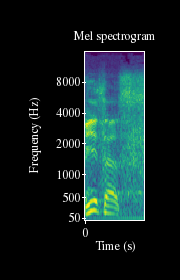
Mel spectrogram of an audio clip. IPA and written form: ˈvʲitəs (Vitas)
